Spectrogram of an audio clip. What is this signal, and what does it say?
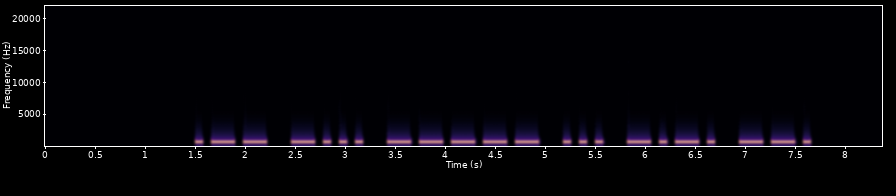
Morse code, heard as a keyed tone, about 16 wpm, 700 Hz. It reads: WB0SCG
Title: USA Call Signs - 6 Characters - Repeated 2x - 15wpm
